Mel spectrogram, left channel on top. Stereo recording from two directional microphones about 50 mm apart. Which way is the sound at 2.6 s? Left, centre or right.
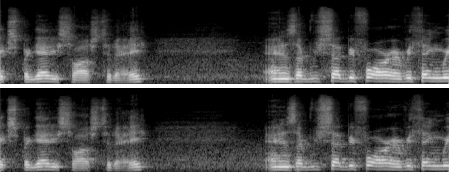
Left.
